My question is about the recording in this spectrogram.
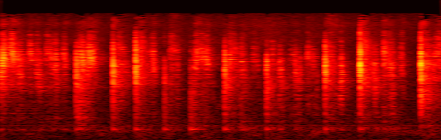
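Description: Chalk writing on a chalkboard: a quick, irregular run of short scratchy strokes and taps, about a dozen in four seconds.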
